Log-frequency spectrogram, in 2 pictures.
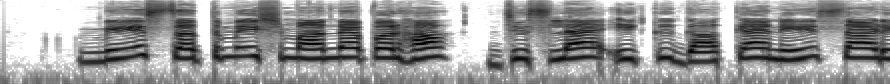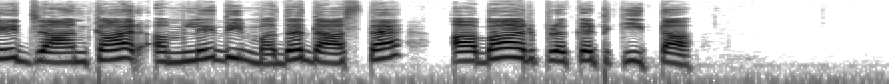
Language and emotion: Dogri, happy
